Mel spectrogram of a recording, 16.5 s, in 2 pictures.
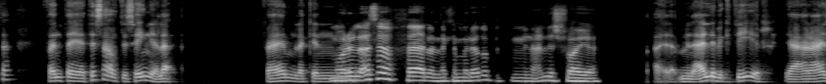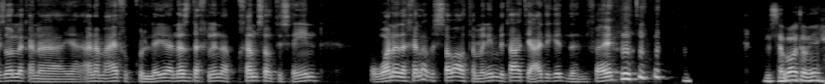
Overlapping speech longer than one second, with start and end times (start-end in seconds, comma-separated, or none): none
